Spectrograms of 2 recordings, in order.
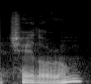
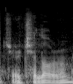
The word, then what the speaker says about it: Caelorum: We'll begin singing tomorrow the Ave Regina Caelorum, or Caelorum, I think is the right pronunciation, from tomorrow through Our Lord's Triumph at Easter.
